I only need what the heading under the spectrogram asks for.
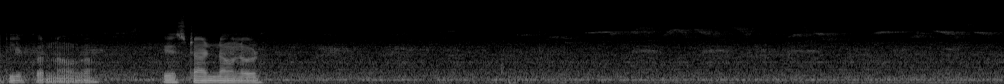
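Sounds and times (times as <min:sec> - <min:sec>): background hiss: 0:00.0 - 0:10.0
steady low hum: 0:00.0 - 0:10.0
faint high bird chirps: 0:03.2 - 0:10.0.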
